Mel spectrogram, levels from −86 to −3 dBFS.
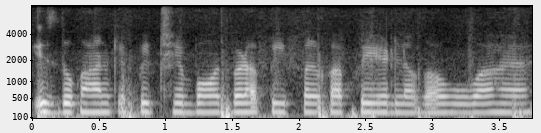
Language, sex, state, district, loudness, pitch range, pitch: Hindi, female, Chhattisgarh, Raipur, -19 LUFS, 185-190 Hz, 190 Hz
